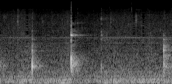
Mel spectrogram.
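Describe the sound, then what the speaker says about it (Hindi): Cashew and onion paste fries in oil for egg korma, a soft sizzle broken by a few light scrapes and clinks of a spoon against the pan, no speech. "इसमें ये काजू और प्याज का पेस्ट डाल लेंगे।"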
